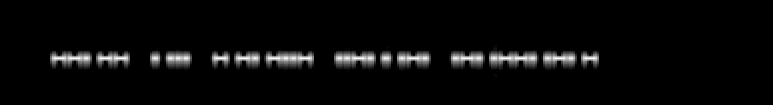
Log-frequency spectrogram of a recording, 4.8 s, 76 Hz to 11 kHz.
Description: Morse code, heard as a keyed tone, about 52 wpm, 700 Hz. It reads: GM ES TNX FER RPRT
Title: Practice QSO - Exchange 1 - Beginning - 50wpm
